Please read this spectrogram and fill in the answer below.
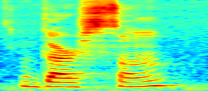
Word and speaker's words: garçon: The cedilla, it only exists on a C, and what it does is changes the pronunciation from a hard C sound like a K to a soft C sound like an S.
